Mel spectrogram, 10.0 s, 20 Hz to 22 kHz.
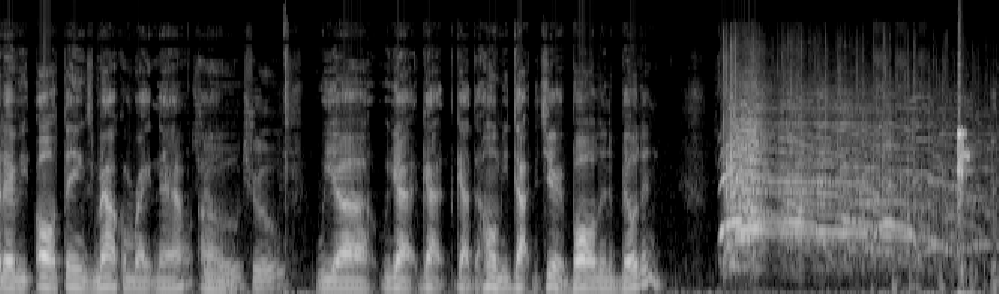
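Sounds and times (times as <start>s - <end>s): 
speech: 0.0s - 6.7s
loud crowd cheering and screaming sound effect: 7.2s - 9.9s.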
